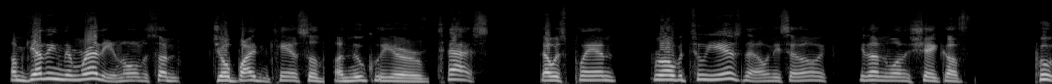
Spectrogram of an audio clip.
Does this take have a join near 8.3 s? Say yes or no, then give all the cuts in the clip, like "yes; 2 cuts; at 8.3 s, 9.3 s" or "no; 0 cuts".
no; 1 cut; at 4.3 s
